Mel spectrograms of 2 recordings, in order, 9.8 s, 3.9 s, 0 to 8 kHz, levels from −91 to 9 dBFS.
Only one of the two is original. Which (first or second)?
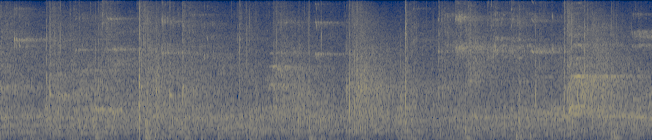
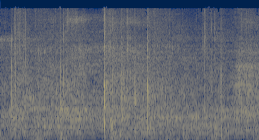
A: first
